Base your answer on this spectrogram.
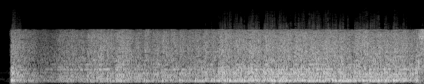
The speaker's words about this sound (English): Thank you for that drum roll.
